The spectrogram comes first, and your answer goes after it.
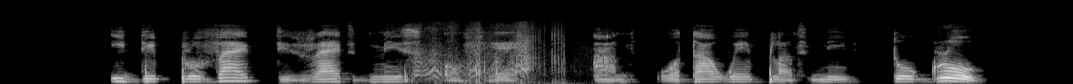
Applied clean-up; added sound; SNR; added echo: none; Zipper (clothing); 11 dB; none.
